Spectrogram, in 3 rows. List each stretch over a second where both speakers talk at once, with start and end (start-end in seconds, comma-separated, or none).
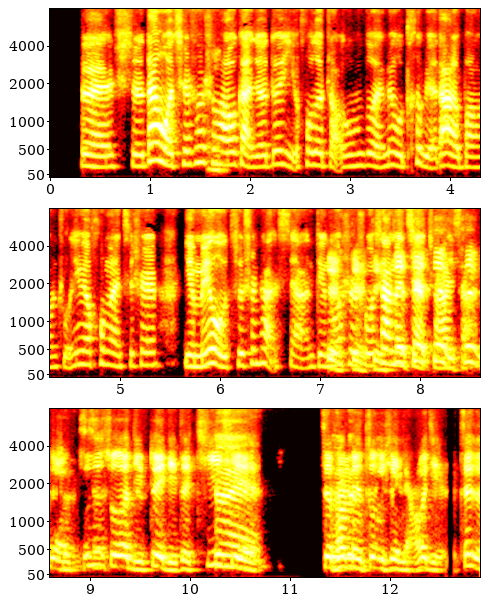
7.0-9.2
